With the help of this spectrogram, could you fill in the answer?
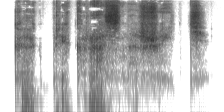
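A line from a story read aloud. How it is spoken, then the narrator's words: Barely audible whisper. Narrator (Russian): едва слышно шептали его губы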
